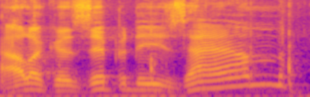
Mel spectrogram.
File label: "ala kazzipity zam", g-rated swears; Voice; expletives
